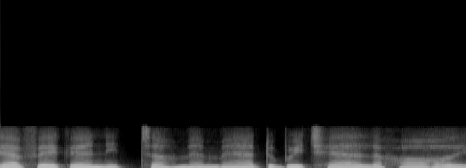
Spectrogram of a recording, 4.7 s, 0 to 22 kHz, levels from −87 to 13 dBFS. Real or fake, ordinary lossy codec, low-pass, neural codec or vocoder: fake; none; 5.4 kHz; codec, 16 kHz, 0.2 kbps, FocalCodec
